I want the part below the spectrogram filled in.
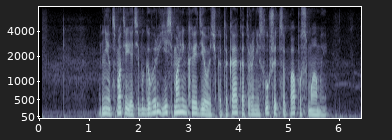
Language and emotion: Russian, neutral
